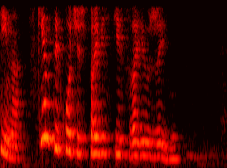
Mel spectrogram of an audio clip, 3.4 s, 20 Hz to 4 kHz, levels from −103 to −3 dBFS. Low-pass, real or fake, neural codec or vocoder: 3.6 kHz; real; none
